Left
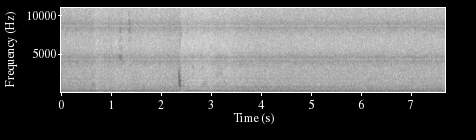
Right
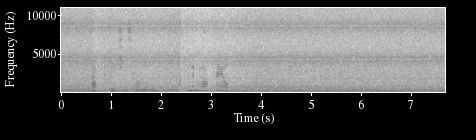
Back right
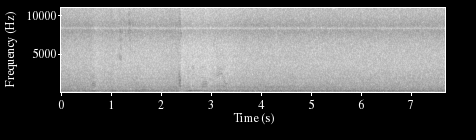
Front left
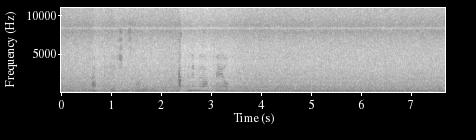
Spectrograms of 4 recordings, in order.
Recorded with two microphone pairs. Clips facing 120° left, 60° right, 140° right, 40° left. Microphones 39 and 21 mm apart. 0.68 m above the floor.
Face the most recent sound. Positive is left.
turn(degrees=105)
